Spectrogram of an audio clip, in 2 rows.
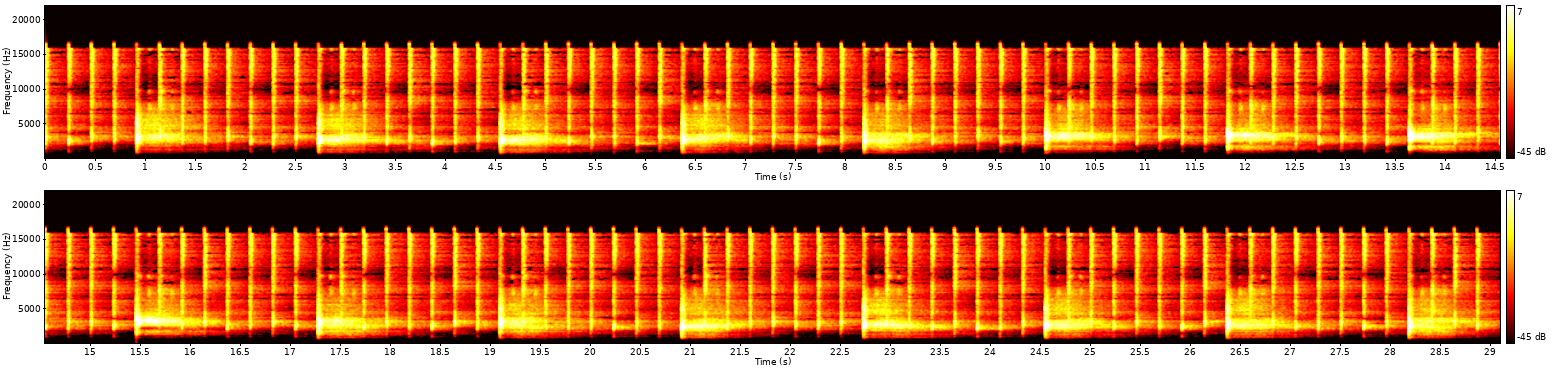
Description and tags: DM 66 DRUMS ONEDROP PROCESSED
DuB HiM Jungle onedrop rasta Rasta reggae Reggae roots Roots
DuB, HiM, Jungle, onedrop, rasta, reggae, roots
